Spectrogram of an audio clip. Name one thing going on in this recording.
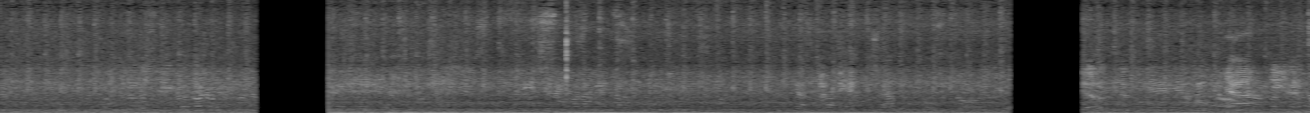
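A bus engine rumbles low and steady while driving.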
